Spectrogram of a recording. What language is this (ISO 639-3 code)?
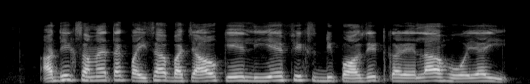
mag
